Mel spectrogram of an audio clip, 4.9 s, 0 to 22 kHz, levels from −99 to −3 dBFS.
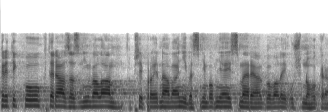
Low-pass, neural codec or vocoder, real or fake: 7.2 kHz; none; real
